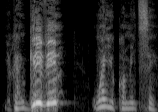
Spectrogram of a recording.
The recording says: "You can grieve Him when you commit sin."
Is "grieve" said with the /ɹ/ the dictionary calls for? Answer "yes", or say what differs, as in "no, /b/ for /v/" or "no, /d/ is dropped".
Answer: yes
